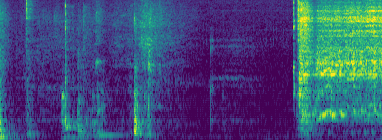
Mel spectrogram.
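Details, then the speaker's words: Kohler marine generator, new battery fitted (old one not charging, charger suspected): after clicks, starter spins the engine briskly and evenly from the switch; cranking circuit and battery healthy. "we're going to see if it cranks over fast from this switch, which it does,"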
